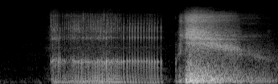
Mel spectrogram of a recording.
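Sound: person imitating a snore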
